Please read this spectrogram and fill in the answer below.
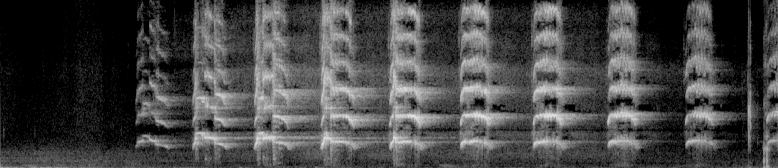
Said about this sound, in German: Kann ihm keiner helfen? Wahrscheinlich schon. Also, wie du es jetzt gehört hast, es war übrigens keiner in Not, mein heutiges Thema ist der, ist der Kiwi, also nicht die Kiwi und auch nicht der neuseeländische Kiwi, sondern der Vogel.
